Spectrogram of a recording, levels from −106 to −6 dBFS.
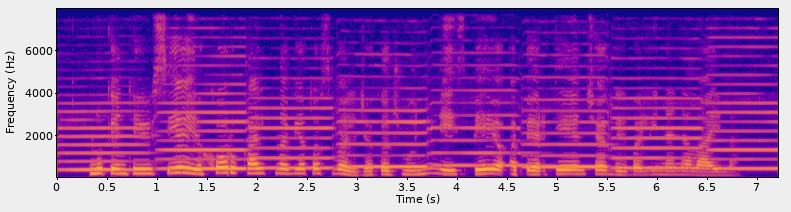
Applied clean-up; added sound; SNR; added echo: none; Bowed string instrument; 6 dB; none.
